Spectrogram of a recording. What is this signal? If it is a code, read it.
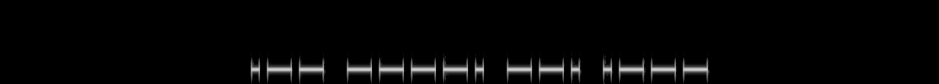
Morse code, heard as a keyed tone, about 15 wpm, 700 Hz. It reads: W9GJ
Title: USA Call Signs - 4 Characters - Repeated 3x - 15wpm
